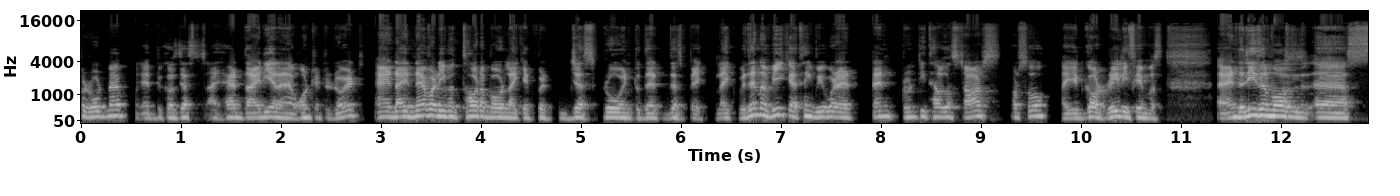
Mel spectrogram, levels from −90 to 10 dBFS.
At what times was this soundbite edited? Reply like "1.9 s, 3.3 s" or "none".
2.9 s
